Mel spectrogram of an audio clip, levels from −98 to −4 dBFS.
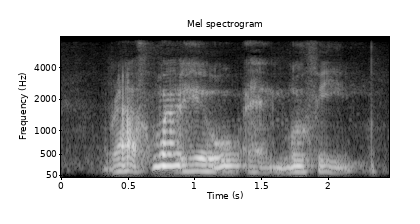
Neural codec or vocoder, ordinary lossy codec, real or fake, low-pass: codec, 24 kHz, 0.9 kbps, WavTokenizer, small release; none; fake; 7.2 kHz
